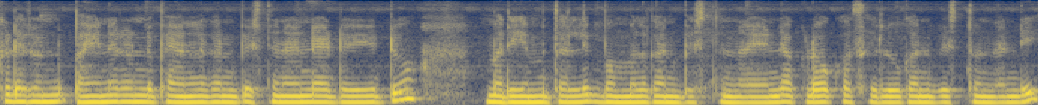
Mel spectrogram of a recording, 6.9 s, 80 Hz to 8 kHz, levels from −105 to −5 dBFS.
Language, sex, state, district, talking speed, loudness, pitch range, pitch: Telugu, female, Andhra Pradesh, Krishna, 140 wpm, -14 LUFS, 170-180 Hz, 170 Hz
